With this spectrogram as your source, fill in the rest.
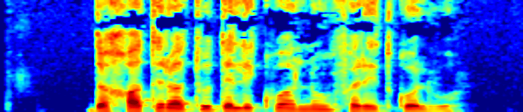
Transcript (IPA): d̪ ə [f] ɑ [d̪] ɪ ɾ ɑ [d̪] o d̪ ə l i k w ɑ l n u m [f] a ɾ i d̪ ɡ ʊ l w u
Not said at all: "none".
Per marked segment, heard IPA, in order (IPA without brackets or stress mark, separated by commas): x, t̪, t̪, f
